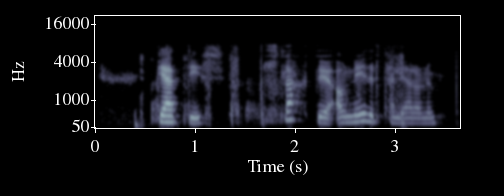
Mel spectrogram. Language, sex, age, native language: Icelandic, female, 11, Icelandic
